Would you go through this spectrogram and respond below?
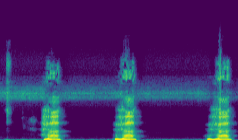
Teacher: Huruf H berasal dari pangkal tenggorokan atau tenggorokan bagian dasar ya, bagian bawah.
